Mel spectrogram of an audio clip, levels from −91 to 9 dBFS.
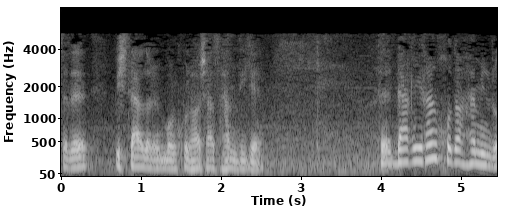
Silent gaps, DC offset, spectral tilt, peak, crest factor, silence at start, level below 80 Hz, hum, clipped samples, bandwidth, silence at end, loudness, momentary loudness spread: none; under 0.1%; -12.5 dB/octave; -2 dBFS; 18 dB; 0 s; -44 dBFS; none; under 0.1%; 5.4 kHz; 0 s; -19 LUFS; 19 LU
